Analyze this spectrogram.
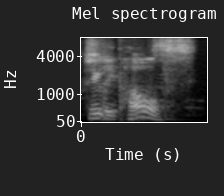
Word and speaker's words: Pxlse: Pxlse, P-X-L-S, Pulse.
